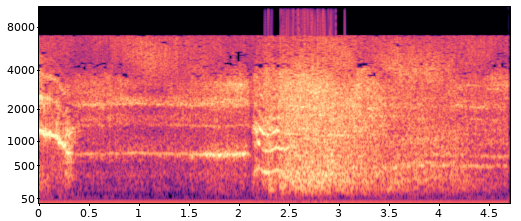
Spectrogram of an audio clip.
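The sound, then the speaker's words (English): A steady, wavering tone gives way to a sudden loud smash as a black shape speeding down the road wrecks Frederick Butler's car, a rough crunching roar that lingers for a couple of seconds and slowly fades. “That ugly black shape, it smashed Butler's car to bits as though it were an eggshell.”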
